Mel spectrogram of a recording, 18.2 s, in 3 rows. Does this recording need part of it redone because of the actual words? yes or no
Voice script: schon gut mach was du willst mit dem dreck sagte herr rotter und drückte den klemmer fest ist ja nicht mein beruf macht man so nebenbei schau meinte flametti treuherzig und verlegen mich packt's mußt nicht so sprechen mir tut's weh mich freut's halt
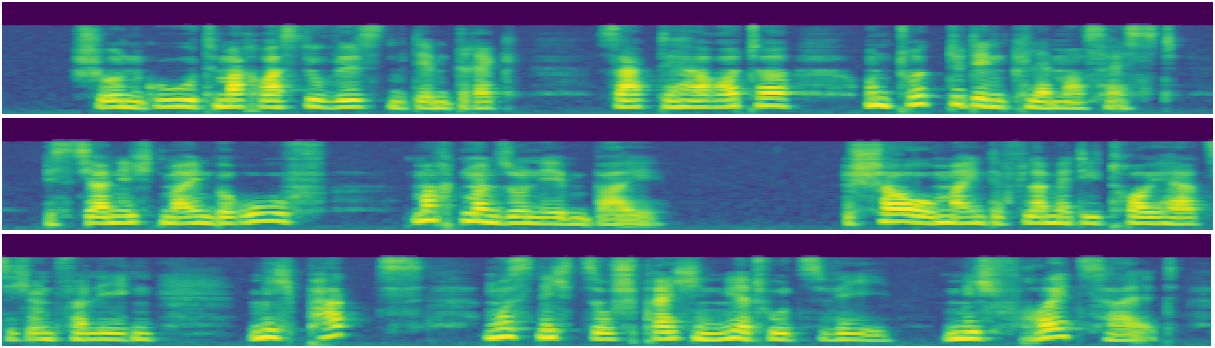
no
